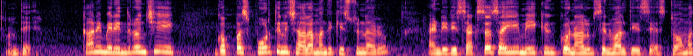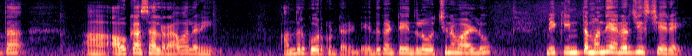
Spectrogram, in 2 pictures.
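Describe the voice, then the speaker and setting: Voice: mid-range voice, a little fast. An interviewer asking questions with open admiration in a casual chat.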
